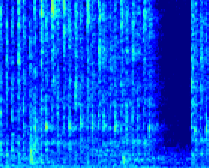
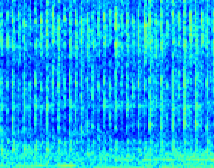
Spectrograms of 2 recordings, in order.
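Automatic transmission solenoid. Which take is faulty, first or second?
first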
